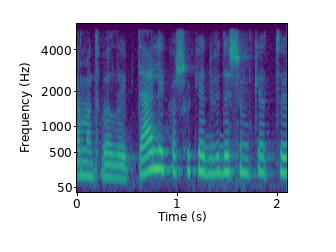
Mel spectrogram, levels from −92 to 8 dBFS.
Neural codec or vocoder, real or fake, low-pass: none; real; 5.4 kHz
